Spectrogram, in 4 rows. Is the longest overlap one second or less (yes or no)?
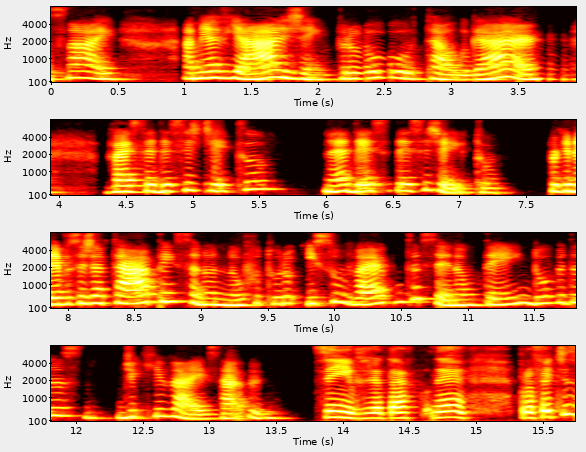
yes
